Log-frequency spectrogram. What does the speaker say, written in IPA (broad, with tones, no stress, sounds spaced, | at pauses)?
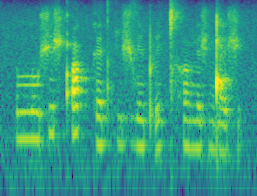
lː o˦ ʃ e˦ ʃ qʼ u˦ kː ɛ˨ t k i˨ ʃ z e˨ pʼ e˨ ǀʰ ʌ˨ ŋ ɛ˨ ʃ ŋ͡ǃ ɛ˨ ʃ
